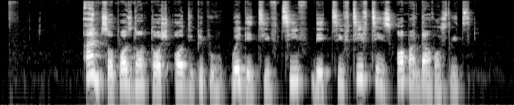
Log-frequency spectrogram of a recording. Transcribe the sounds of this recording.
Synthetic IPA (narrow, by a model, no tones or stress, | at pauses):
ʔãndsɔpʰosdɔ̃ntːɔt͡ʃɔldipipʰuwede | detivtʰivtʰĩŋsɔpãndãʊ̃nhɔlstɹit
